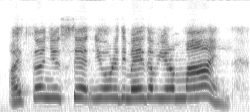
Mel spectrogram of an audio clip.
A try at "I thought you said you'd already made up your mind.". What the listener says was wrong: Now, it sounds like you're a little mad, but it's it's still good.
